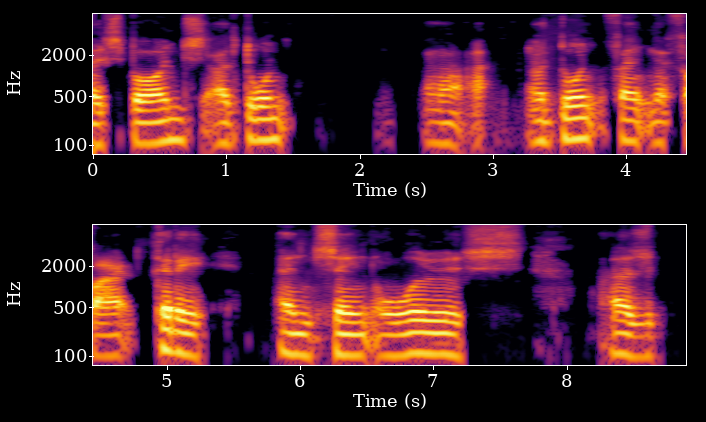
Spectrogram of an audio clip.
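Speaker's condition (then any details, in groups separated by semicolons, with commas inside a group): Cerebral palsy; unable to walk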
